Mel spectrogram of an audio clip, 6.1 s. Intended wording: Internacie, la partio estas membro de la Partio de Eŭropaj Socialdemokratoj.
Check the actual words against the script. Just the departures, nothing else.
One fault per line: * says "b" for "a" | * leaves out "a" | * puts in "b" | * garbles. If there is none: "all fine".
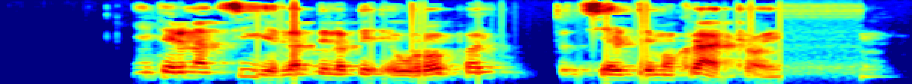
* leaves out "partio estas membro"
* leaves out "Partio"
